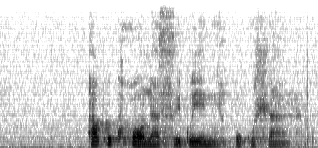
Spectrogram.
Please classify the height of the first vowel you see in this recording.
low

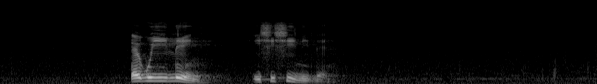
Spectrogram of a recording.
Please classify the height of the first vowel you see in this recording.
mid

